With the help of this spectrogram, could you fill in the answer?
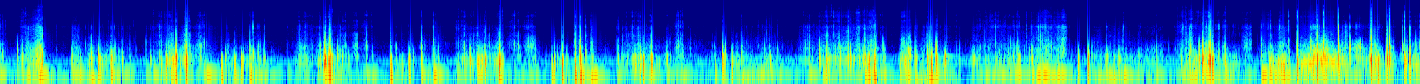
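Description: A yellow beeswax-coated cotton food wrap, moulded into a dome over the mic, is scratched and tapped with long nails. Dense, crinkly scratches mix with quick dry taps and sticky crackles, with a low hum underneath throughout.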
